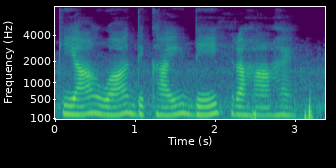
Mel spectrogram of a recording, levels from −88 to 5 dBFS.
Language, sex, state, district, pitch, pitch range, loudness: Hindi, female, Madhya Pradesh, Umaria, 165 Hz, 160-180 Hz, -19 LUFS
